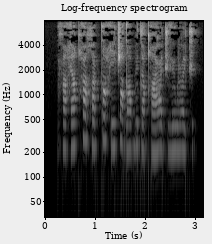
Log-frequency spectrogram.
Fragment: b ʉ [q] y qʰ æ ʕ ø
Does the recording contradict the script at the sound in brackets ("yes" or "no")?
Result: yes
